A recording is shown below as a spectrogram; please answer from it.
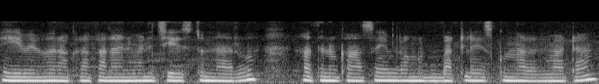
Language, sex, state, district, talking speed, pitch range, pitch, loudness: Telugu, female, Andhra Pradesh, Manyam, 100 wpm, 165-180 Hz, 170 Hz, -13 LUFS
